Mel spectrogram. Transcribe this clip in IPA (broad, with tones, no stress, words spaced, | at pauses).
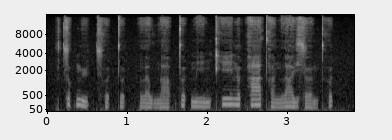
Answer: t͡sʊ˥k̚myː˨˥t̚t͡sʰɵ˨˥t̚t̪ɵ˨t̚ | lɐ˨wn̪aː˨˥p̚ t̪ɵ˧t̚miː˨˧mkʰiː˥n ɵ˥t̚haː˥t̪ʰɐ˨˧n laː˧jsœː˨mt̪ʰɵ˥t̚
